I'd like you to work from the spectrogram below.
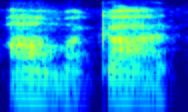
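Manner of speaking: high, slow mock "stunned" voice; imitated aghast reaction; shocked dismay. Retells comedian's shock at the news.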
